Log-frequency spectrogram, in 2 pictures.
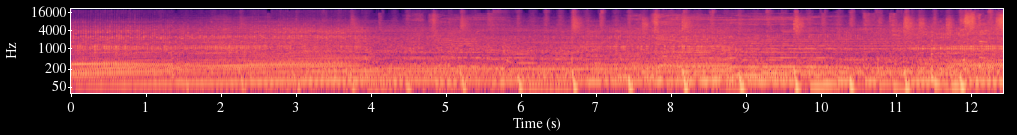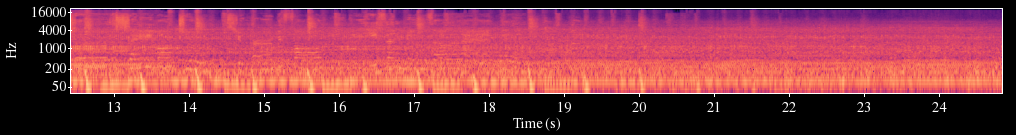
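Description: A Royal Enfield Hunter 350 motorbike rides along country roads in autumn, its engine a steady, close drone mixed with rushing wind noise that holds for the whole stretch without pause.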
